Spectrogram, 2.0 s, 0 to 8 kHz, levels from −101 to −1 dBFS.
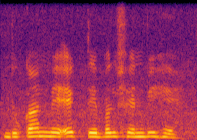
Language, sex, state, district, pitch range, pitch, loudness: Hindi, female, Arunachal Pradesh, Lower Dibang Valley, 215-225 Hz, 220 Hz, -16 LUFS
